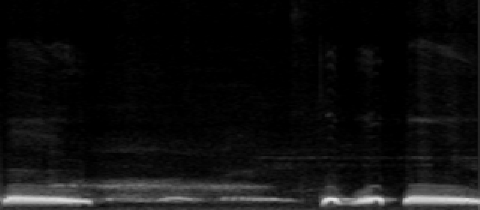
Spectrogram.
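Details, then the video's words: Cooing of a spotted dove used as a training call for newly trapped birds: one loud sustained coo, quieter soft trailing notes, then a quick two-part coo and another strong, level coo. "tiếng chim gáy dùng tập chim bổi mới hiệu quả"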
